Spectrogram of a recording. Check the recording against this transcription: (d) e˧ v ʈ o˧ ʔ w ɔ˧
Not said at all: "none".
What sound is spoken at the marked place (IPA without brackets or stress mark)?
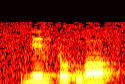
d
